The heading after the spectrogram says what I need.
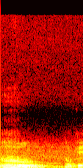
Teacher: ನೋಡಿ, ರು ಅನ್ನುವಂಥದ್ದು ಅಷ್ಟೇ ನಾಲಿಗೆಯ ಮೇಲ್ಭಾಗದಲ್ಲಿ ಹುಟ್ಟುತ್ತೆ. ನಾಲಿಗೆ ಬೆಂಡಾದಾಗ ಆ ಕಡೆ ಈ ಕಡೆ ಉಸಿರು ಗಾಳಿ ಹೋಗುತ್ತೆ, ಆಗ ಉಚ್ಚಾರಣೆ ಆಗುವಂಥದ್ದು ರು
